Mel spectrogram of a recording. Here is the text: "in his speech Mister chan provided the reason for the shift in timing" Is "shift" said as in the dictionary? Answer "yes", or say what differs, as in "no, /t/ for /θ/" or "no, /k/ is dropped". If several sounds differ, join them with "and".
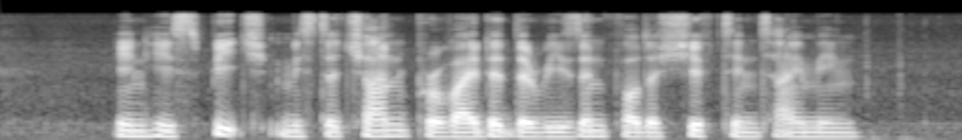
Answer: yes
